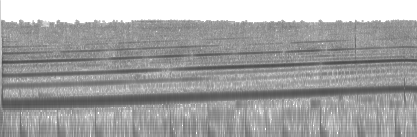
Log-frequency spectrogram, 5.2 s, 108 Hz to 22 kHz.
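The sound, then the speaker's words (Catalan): A civil defense chemical-risk warning siren, sounded in 22 municipalities during a morning drill, wails loudly and continuously, its tone slowly climbing in pitch, with faint regular low thuds underneath and no voices. “les sirenes han sonat a les 22 municipis on s'ha fet aquesta prova aquest matí i ho ha fet d'aquesta manera.”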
